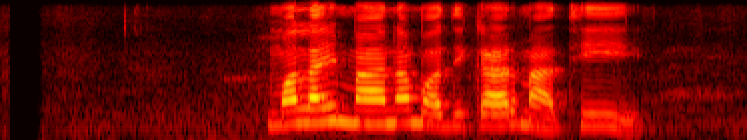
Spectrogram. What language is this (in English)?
Nepali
